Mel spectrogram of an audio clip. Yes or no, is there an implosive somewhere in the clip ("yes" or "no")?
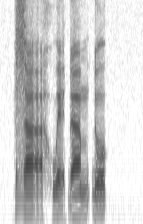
yes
